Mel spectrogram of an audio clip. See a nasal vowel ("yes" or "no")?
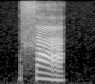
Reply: no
